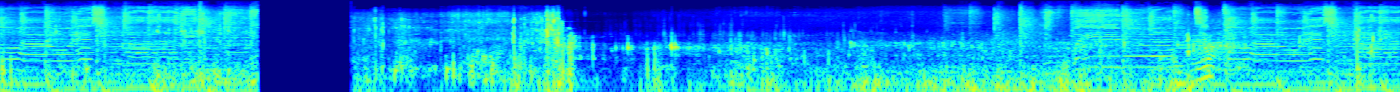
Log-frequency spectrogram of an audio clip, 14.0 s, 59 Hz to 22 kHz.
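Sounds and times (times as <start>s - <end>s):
wind buffeting microphone: 6.4s - 12.0s.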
